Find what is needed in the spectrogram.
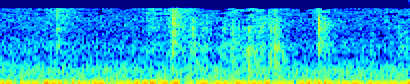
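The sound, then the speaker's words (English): A writing instrument drawing a line along the edge of paper: faint, continuous dry scratching with a few soft ticks, and no voices. “you take your writing instrument and you draw that line right on the edge”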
